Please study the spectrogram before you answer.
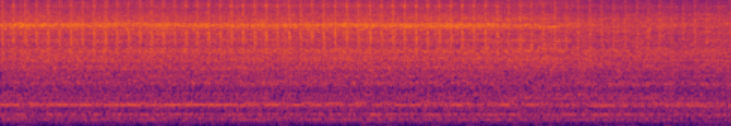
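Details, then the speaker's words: Chevy Nova straight-six at steady idle after exhaust manifold donut replacement failed to fix the noise: quick light ticking about three per second; owner suspects a lifter tick, actually a loose rocker arm in the valve train. "There's still a tick there. It could be a lifter tick now. It could have been that the whole time."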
